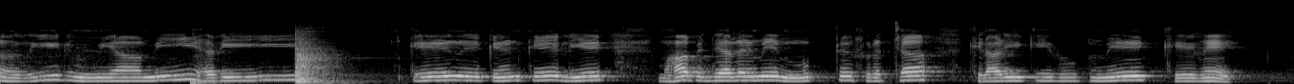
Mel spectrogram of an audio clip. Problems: none marked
